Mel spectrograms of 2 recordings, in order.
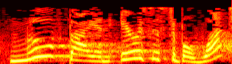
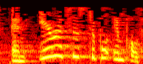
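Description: First: Rising prompt to the crowd, irresistible lifted; teacher's question. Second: Irresistible hit hard and high, then falling to impulse; stress on irresistible. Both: Shown as a demonstration.

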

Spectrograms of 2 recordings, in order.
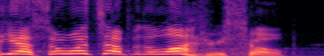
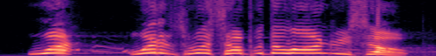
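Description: First: Slightly raised, nagging query; insistent follow-up question. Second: High, loud, incredulous question; acted exasperation. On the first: Retold or imitated. Husband asking his wife once more about the soap, mildly insistent. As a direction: press the question with mild exasperation. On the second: Husband to wife and daughter about spilled soap, exasperated. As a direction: pitch it up in mock-indignant disbelief.

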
